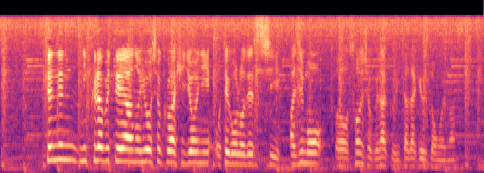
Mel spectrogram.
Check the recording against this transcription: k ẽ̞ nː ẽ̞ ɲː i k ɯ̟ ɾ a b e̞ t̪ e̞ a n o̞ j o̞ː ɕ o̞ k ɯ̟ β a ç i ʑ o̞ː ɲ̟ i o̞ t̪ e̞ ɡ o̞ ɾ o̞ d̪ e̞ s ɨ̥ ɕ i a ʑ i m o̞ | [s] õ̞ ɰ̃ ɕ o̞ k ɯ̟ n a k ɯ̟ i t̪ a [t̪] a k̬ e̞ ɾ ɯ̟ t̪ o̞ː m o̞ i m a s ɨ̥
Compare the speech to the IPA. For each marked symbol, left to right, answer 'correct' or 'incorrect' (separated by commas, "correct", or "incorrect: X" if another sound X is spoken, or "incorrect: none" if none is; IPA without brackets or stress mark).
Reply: correct, incorrect: d̪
